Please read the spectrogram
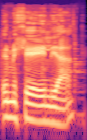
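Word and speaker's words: Mgła: Y si por ahí les suena como algo medio conocido, pues la voz es el de Mgla, que es MGLA, el banda Black, que, es, que, se, se pronuncia Mgla, Entonces pues no es porque estamos como así como mal, pero es MGLA. Ellos ya son los de Old World Rapes.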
